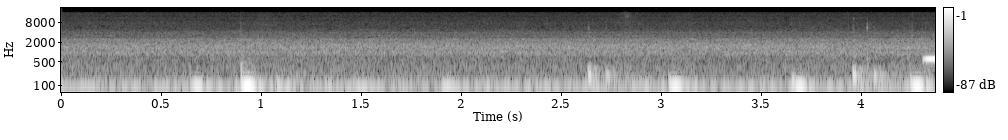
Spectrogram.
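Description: Quiet room tone with a few soft, low thumps, the strongest about a second in.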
